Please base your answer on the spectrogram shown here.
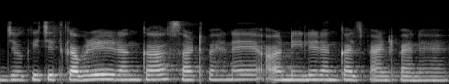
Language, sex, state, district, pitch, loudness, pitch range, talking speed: Hindi, male, Uttar Pradesh, Muzaffarnagar, 215 Hz, -18 LUFS, 205-220 Hz, 200 wpm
